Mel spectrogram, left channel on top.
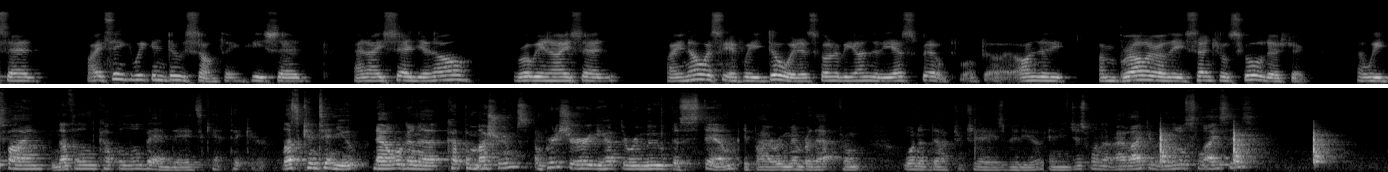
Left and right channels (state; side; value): different; both; correlation -0.01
